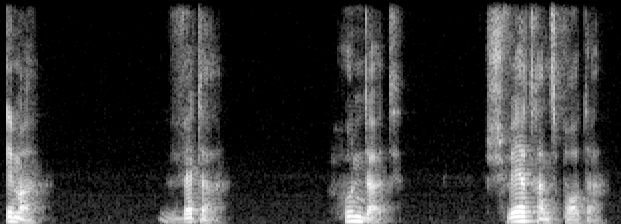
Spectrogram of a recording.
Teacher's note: unbetonten Endsilbe ER, die ebenfalls A ausgesprochen wird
